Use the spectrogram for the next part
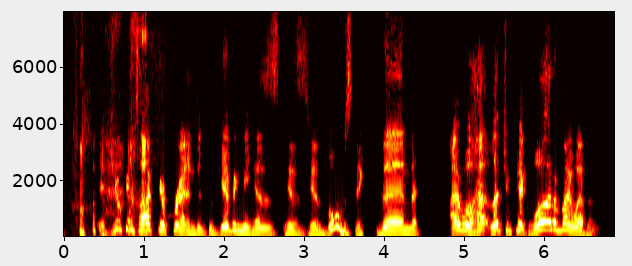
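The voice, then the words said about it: Put-on unidentifiable accent. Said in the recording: “I don't know what the fuck this accent is.”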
